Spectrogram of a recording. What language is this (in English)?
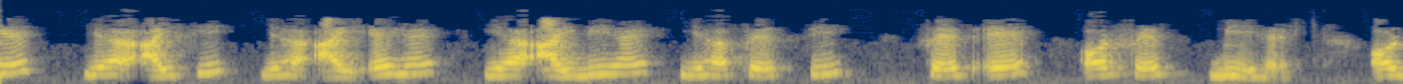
Hindi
